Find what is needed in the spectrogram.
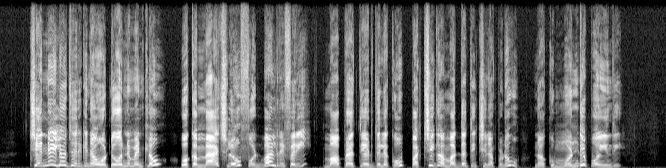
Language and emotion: Telugu, angry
